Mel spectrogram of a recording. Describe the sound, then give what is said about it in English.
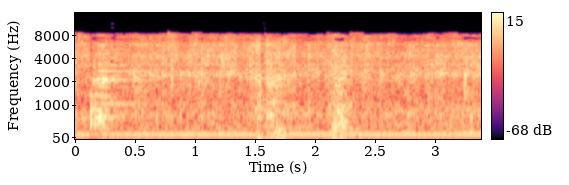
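Food frying in hot oil: a dense, steady sizzle and crackle with a few louder spattering swells, over a constant low hum. “If the oil is too hot and it's spraying too much, then you lower it to medium. But it's better hot, so it will be crispy.”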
